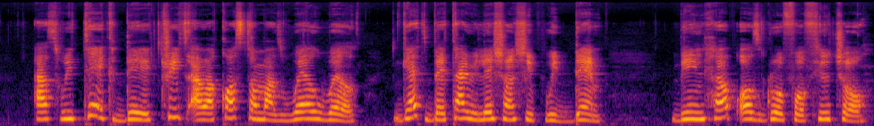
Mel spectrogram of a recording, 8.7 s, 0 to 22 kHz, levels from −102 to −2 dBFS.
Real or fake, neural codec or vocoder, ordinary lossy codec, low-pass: fake; vocoder, 48 kHz, 128 mel bands, Vocos; none; none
